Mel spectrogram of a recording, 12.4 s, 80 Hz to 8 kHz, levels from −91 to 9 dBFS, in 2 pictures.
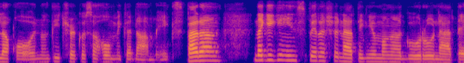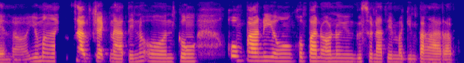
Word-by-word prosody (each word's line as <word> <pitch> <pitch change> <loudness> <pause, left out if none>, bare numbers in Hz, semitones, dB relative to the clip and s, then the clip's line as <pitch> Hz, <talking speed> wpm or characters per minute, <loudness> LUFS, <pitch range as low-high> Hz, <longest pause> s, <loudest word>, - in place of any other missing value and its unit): ako 150 -2 -4
nung 150 0 -15
teacher 160 -2 -7
ko - - -12
sa 155 - -8
home 150 -1 -7
economics. 130 -2 -9
Parang 205 +2 +6 0.5
nagiging 230 0 +3
inspirasyon 195 -3 -5
natin 165 0 -3
yung 160 -1 -8
mga 150 -1 -6
guro 145 0 -4
natin 130 0 -4
'no, 120 +1 -10
yung 175 +5 -8
mga 180 -2 -2 0.2
subject 175 -1 +7
natin 155 +3 0
noon 165 -3 -5
kung 170 -1 -2 0.4
kung 210 -1 0
paano 195 -1 +7
yung 175 -2 -3
kung 185 -1 -6
paano 175 -2 +5
ano, 165 +1 -2
yung 165 -1 -11
gusto 160 +1 -5
natin 150 0 -3
maging 145 0 -10
pangarap 130 -3 0
165 Hz, 160 wpm, -24 LUFS, 145-185 Hz, 0.5 s, subject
